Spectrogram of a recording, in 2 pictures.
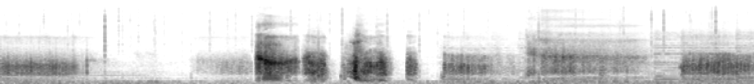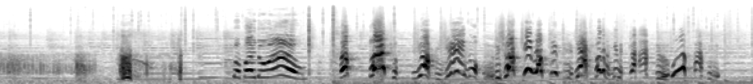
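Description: Background music under a character's wordless vocal noises: breathy sounds and short voice bursts in the first half, then a run of wavering, swooping voice sounds from about the middle on.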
